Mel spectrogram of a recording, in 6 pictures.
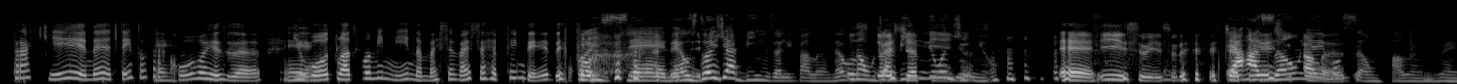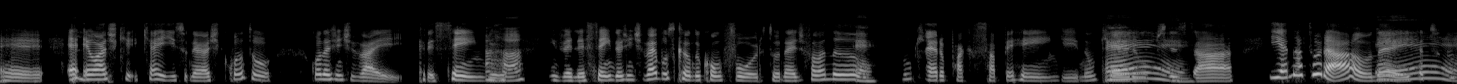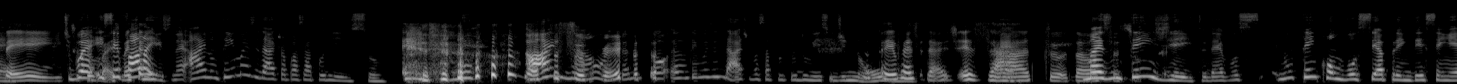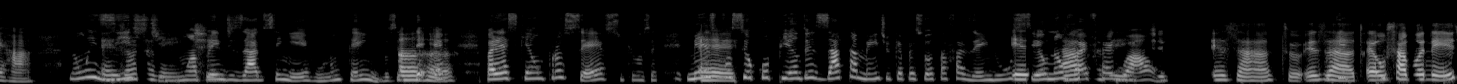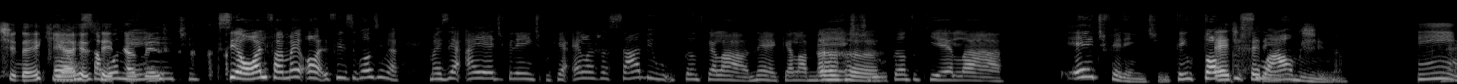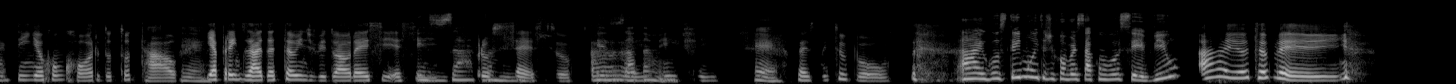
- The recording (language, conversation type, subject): Portuguese, unstructured, Como enfrentar momentos de fracasso sem desistir?
- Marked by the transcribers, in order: laughing while speaking: "depois"; laugh; tapping; laugh; throat clearing; laugh; chuckle; laugh; laugh; other background noise; chuckle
